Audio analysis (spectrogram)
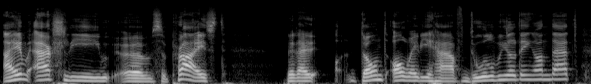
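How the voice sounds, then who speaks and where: A man's voice: sits high, a little slow, smooth, dry recording, studio quality. A man from Germany with a German accent, giving casual live game commentary, hesitant and chatting to viewers. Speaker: livestreamer, game host. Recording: faint game ambience behind.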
